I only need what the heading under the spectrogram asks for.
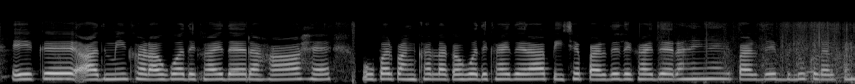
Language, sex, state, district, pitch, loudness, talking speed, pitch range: Hindi, female, Chhattisgarh, Balrampur, 240 Hz, -26 LUFS, 180 wpm, 235-245 Hz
